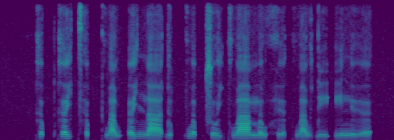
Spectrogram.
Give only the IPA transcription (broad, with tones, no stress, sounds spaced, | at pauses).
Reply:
k ə˦˥ p̚ k ə˧ j t̪ʰ ə˨˩ p̚ k w a̰˧˨ w ʔ ə˧ j n aː˨˩ ɗ u˦˥ p̚ k w ə˦˥ p̚ s u˨˩ j k w aː˧ m ə˧ w h ɨ˨˩ ə̯ k w a˧˩ w ɗ i˨˩ ʔ i˧ n ɨ˨˩ ə̯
